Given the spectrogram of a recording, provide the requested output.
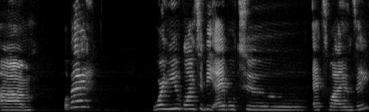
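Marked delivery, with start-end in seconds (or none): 1.0-5.5 gentle, polite, respectful tone with drawn-out "to". Showing how to ask a partner without nagging: tactful, respectful ask. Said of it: "Learn how to ask in a tactful, respectful way".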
